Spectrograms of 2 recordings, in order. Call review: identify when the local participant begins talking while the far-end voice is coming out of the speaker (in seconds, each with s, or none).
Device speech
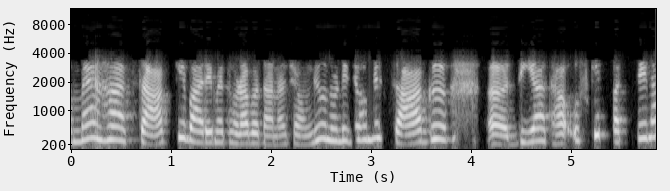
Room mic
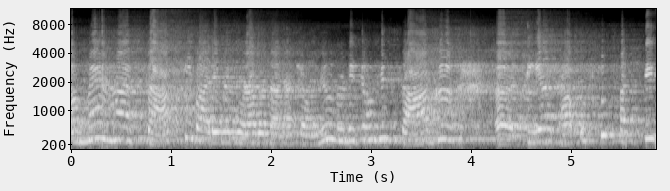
none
